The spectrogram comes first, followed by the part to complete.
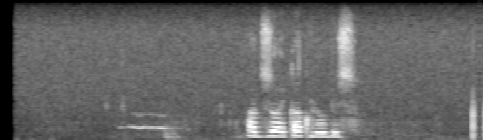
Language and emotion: Russian, neutral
